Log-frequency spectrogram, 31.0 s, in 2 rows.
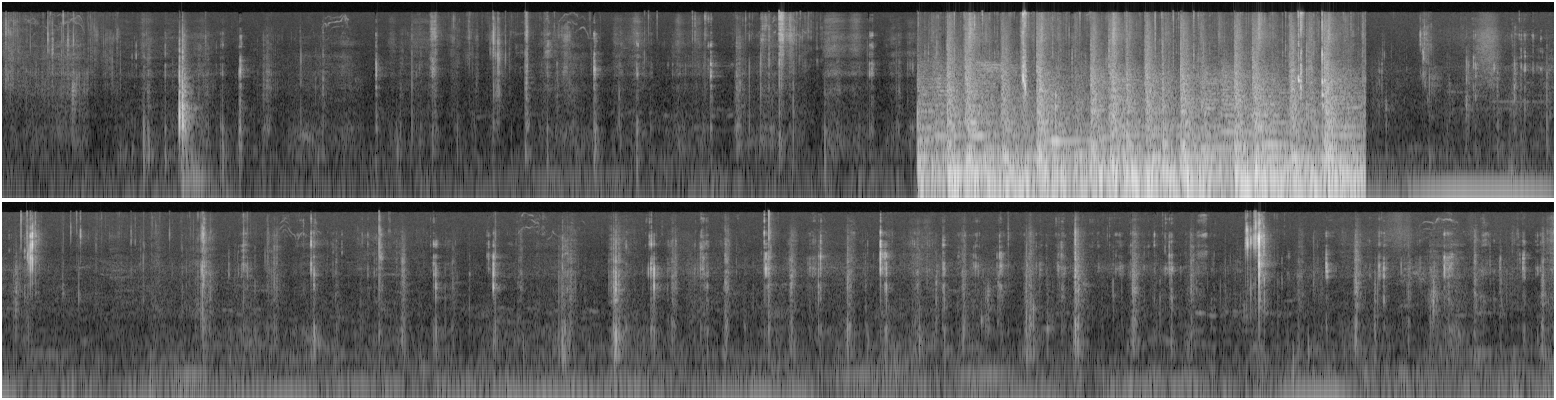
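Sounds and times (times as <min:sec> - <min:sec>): chewing crispy food: 0:00.0 - 0:09.2, 0:13.6 - 0:31.0
background music: 0:09.2 - 0:13.7.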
